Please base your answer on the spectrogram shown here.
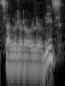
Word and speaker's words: Salvadora oleoides: Salvadora oleoides, if I pronounce That's exactly what I said, Salvadora oleoides.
